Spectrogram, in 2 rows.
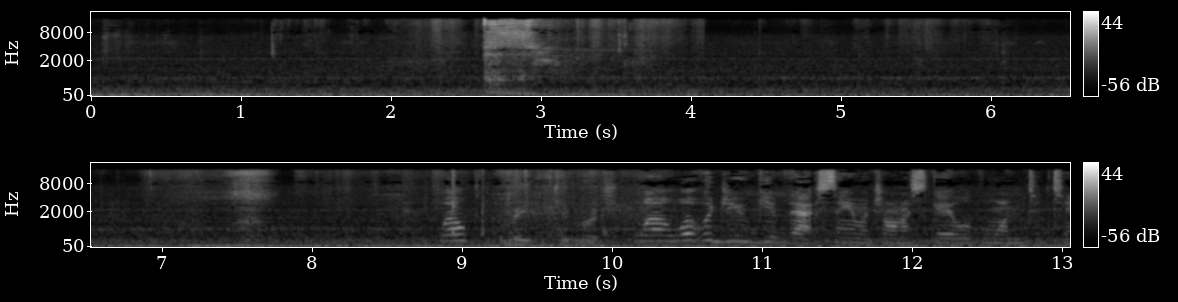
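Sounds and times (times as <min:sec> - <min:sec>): car engine idling: 0:00.0 - 0:13.0
person clearing throat: 0:02.6 - 0:03.2.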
